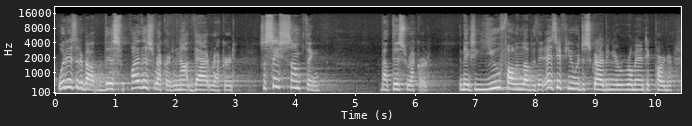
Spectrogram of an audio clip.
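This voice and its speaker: An older woman giving a conversational public lecture about music, pausing and laughing between thoughts. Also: on the high side, mellow. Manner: conversational, with laughs and self-interruptions. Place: lecture hall. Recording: reverberant lecture hall sound.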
